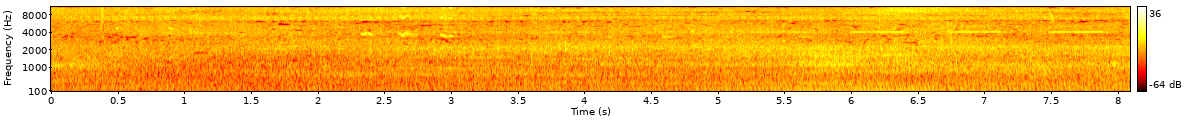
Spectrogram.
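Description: Steady outdoor rumble of road traffic. A vehicle's low hum grows louder about five seconds in and eases off near the end.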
